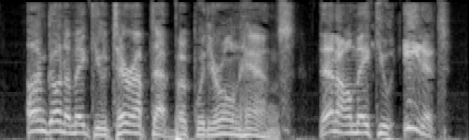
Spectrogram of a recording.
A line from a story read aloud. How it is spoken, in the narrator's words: one of the guards startled, or rather snarled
